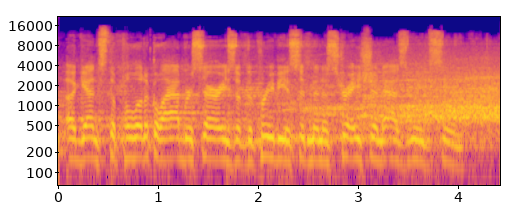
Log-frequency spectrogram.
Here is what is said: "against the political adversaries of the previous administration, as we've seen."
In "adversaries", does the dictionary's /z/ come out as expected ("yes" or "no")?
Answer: yes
